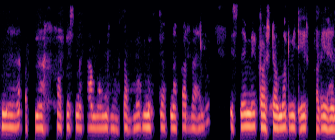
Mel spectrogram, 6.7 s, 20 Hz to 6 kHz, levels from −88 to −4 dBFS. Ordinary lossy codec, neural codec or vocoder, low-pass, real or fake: none; none; 5.4 kHz; real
